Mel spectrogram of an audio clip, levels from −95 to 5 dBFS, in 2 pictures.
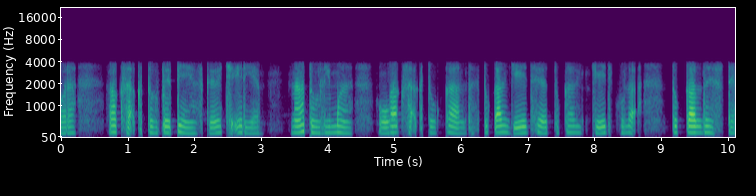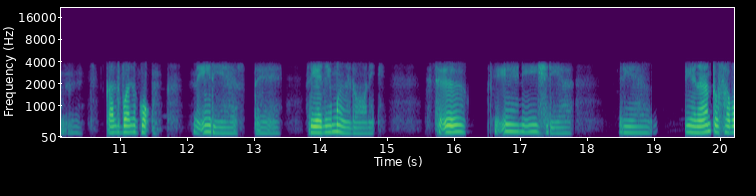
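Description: At 4.89 s the speech breaks up in a short episode of VoIP packet loss concealed by the speech codec, lasting until about 5.06 s. Roughly 40 ms of audio went missing, which fits two lost 20 ms frames. The decoder filled the gap by extending its last pitch and spectral envelope at falling gain, giving a brief stretched sound, a buzzy tone or coloured noise that fades. Because each rebuilt frame feeds the next, the speech stays weak or distorted for a short while after packets resume. The underlying Speex path, band-limited to roughly 250 Hz to 3.6 kHz, shows at most faint coding roughness.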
